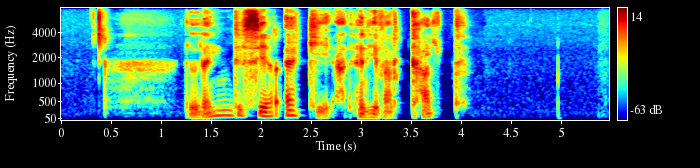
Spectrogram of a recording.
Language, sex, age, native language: Icelandic, male, 40-49, English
